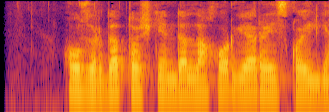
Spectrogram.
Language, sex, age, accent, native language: Uzbek, male, 18-24, Toshkent shahri, Uzbek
